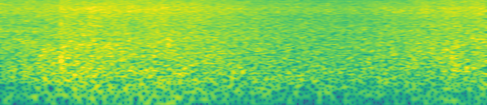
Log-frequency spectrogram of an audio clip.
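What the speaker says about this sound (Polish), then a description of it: "No zobaczcie jakie fale są. Straszne." Continuous roar of large ocean surf on a beach at Sozopol, Bulgaria, a dense broadband wash of breaking waves without pause, fairly loud and steady.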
